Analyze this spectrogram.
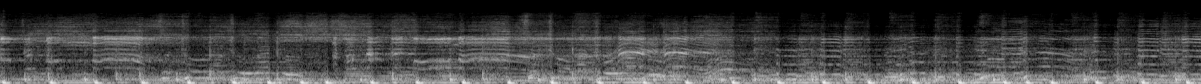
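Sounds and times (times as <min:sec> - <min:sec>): live dance band music: 0:00.0 - 0:12.0.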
